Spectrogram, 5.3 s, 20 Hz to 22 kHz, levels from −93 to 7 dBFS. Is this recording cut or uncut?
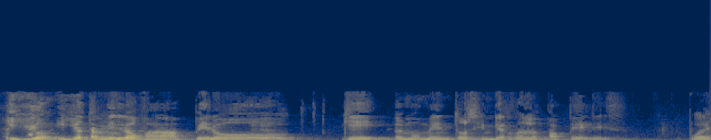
cut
